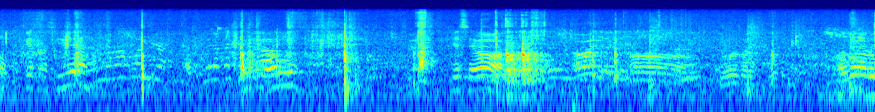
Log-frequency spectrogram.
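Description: A man talks loudly outdoors, close by.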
